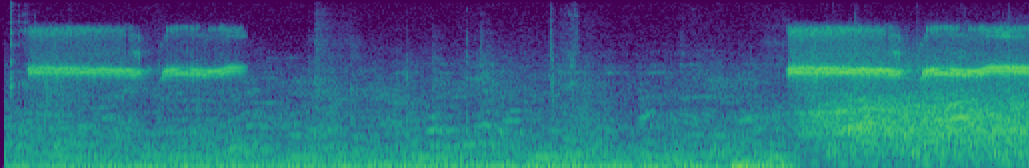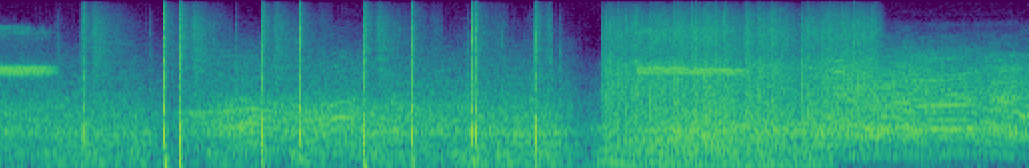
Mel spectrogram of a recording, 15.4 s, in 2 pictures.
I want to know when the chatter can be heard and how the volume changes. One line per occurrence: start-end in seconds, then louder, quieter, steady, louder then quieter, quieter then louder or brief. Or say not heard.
0.0-15.4 louder.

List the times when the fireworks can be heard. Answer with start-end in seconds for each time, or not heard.
8.3-14.3.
